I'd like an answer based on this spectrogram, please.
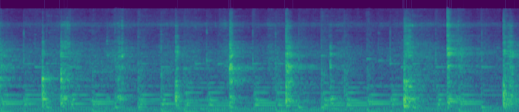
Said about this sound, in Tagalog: haluin lang po ulit natin mga kailyan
